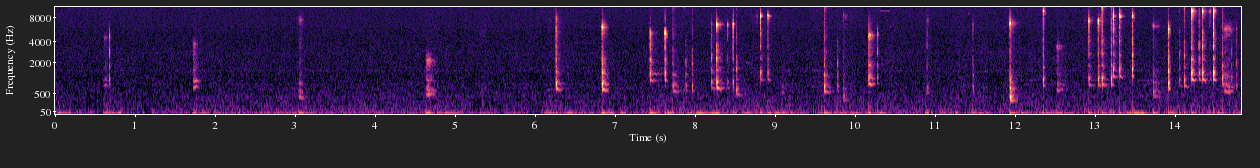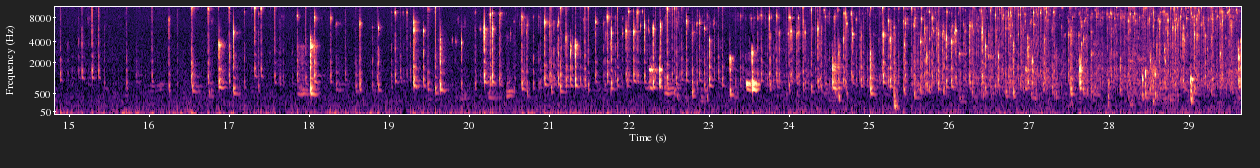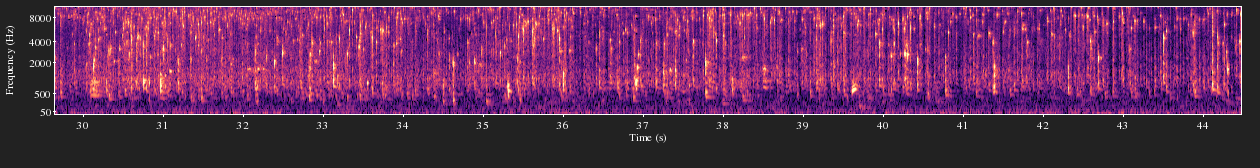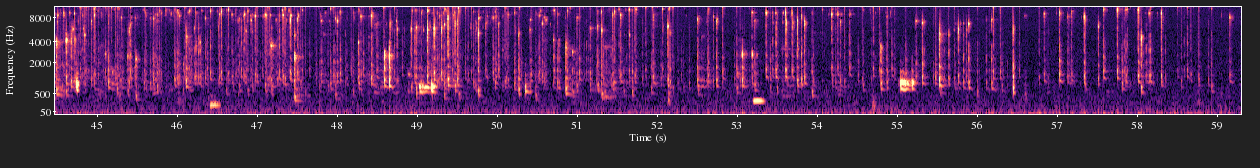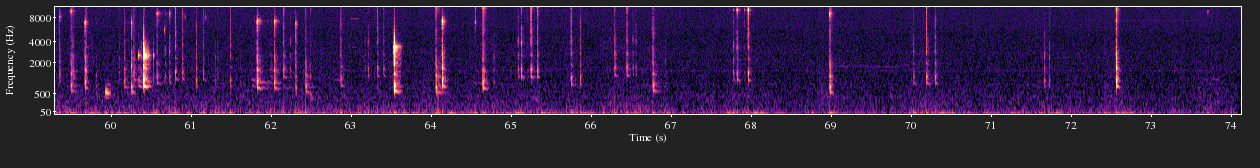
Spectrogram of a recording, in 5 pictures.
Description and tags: A granular effect applied on a drum sample. It now sounds like water.
water, granular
